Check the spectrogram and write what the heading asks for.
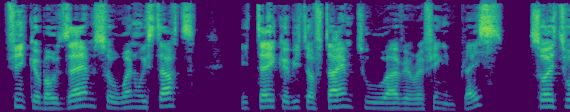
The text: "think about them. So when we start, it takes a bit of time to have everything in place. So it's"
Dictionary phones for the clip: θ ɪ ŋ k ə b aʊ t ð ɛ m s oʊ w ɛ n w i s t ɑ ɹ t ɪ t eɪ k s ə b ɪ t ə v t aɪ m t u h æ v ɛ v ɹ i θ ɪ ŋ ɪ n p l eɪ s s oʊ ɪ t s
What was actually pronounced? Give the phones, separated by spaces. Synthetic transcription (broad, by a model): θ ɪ ŋ k ə b aʊ t ð ɛ m s oʊ w ɛ n w i s t ɑ ɹ t ɪ t eɪ k ə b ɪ t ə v t aɪ m t u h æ v ɛ v ɹ i θ ɪ ŋ ɪ n p l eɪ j s oʊ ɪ t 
